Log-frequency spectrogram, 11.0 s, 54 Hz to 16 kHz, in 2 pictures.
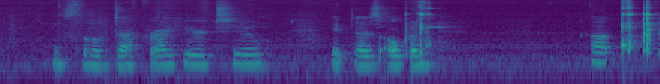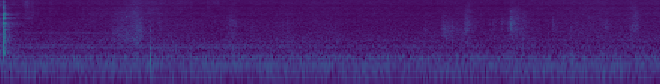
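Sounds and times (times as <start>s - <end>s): ceramic lid clinking against dish: 3.4s - 3.7s, 5.2s - 5.6s.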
